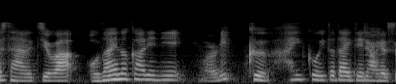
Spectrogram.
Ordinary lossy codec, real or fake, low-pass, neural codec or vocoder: none; fake; 7.2 kHz; codec, 16 kHz, about 1 kbps, DyCAST, with the encoder's durations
